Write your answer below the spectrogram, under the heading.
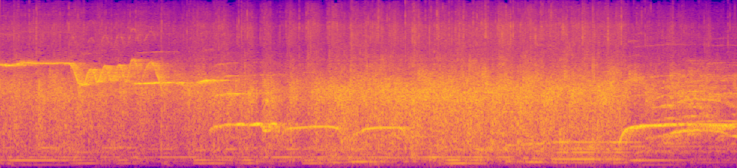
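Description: Theatre audience applauding and cheering, with a shrill whistle in the first couple of seconds and whoops later on, over curtain-call music.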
